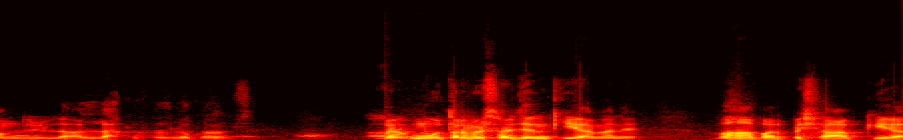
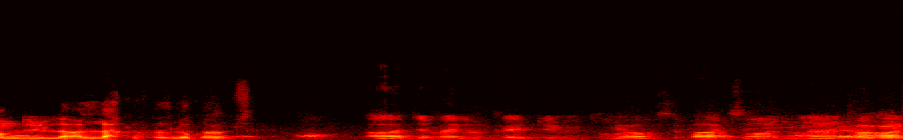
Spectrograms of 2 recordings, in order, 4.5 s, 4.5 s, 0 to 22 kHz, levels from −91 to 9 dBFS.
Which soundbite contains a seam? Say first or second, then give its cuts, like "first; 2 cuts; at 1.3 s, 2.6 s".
first; 1 cut; at 1.9 s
